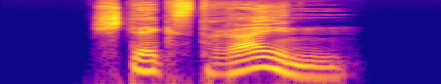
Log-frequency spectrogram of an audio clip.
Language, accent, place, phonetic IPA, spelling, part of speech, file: German, Germany, Berlin, [ˌʃtɛkst ˈʁaɪ̯n], steckst rein, verb, De-steckst rein.ogg
- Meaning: second-person singular present of reinstecken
